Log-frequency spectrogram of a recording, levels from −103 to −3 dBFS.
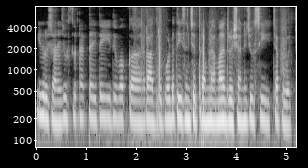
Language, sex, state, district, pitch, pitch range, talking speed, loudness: Telugu, female, Andhra Pradesh, Krishna, 190 Hz, 185-200 Hz, 125 wpm, -20 LUFS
